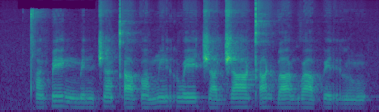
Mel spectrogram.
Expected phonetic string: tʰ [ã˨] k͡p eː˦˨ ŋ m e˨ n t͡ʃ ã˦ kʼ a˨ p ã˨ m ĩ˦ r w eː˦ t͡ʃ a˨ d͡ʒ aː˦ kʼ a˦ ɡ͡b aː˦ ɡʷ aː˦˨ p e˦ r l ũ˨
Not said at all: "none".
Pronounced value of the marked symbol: ã˨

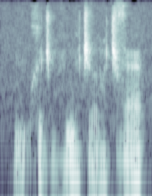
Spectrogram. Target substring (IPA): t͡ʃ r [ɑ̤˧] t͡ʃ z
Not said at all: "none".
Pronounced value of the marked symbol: ɑ̤˧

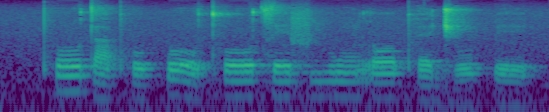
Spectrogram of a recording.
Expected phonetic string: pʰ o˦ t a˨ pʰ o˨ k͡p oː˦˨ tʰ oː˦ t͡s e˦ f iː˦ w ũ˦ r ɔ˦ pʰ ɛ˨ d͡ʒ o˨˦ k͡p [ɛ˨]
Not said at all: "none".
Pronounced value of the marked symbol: e˨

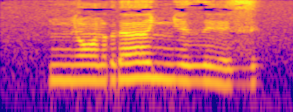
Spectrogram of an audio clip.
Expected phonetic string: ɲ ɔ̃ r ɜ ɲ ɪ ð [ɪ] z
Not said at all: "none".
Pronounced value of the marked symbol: ɪ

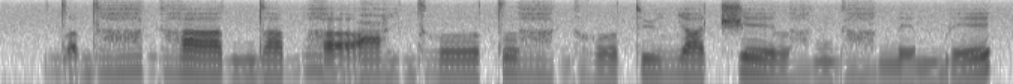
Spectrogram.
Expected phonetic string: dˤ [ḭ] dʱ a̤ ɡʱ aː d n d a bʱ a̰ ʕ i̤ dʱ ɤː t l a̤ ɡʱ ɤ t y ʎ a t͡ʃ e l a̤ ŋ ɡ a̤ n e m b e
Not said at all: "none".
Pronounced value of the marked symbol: ḭ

